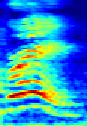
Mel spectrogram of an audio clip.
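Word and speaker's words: Au Gres: How do you pronounce A-U space G-R-E-S? – Oh, grass. – No. Oh, gray. – The why is there an S there? – It's silent.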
